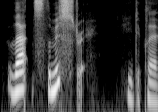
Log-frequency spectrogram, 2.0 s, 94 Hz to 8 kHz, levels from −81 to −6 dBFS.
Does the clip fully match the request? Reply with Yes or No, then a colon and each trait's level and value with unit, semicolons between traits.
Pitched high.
Yes: high, 195 Hz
